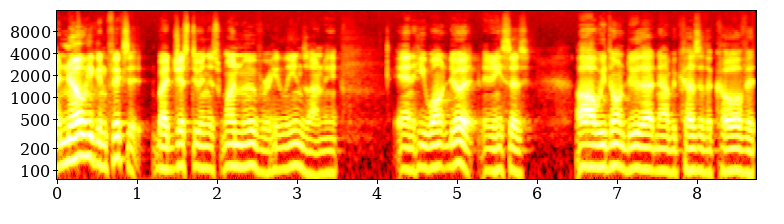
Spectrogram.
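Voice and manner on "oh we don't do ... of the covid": put-on Minnesota-style northern Midwest accent. Speaker quoting a man who won't do the move, imitating his northern Midwest accent. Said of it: "he says it like in like a northern".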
